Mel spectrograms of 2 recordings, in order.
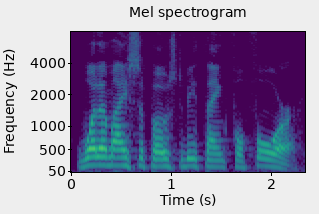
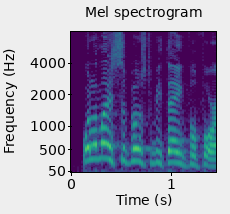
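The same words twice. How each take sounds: First: Said in the usual way. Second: High, quick, protesting question; mock exasperation. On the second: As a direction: play a baffled objector, pitched up and rushed.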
